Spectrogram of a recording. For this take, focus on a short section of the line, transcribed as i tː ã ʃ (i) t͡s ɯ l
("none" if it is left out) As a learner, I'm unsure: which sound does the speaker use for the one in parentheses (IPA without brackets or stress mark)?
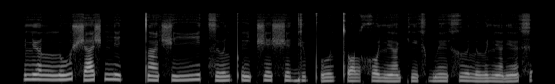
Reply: iː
